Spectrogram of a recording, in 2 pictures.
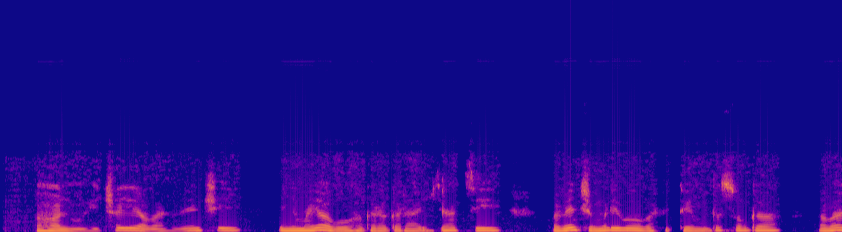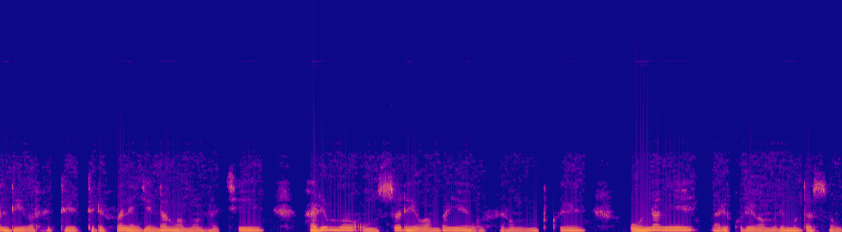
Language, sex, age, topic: Kinyarwanda, female, 18-24, government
